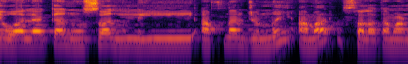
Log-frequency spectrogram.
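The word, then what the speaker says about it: نصلي: এই যে ইয়াটা দেখতে পাচ্ছেন, ইয়া মানে হচ্ছে আমার, যে ওয়ালাকা নুসাল্লি আপনার জন্যই আমার সালাত, আমার নামাজ।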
